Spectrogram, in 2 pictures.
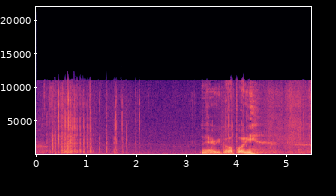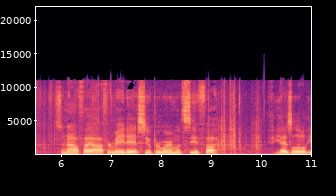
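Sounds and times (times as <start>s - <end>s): crinkling handling noise: 0.0s - 2.3s, 3.1s - 10.5s.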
